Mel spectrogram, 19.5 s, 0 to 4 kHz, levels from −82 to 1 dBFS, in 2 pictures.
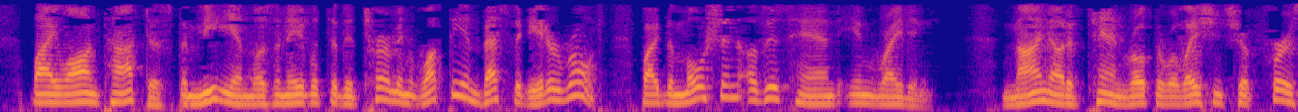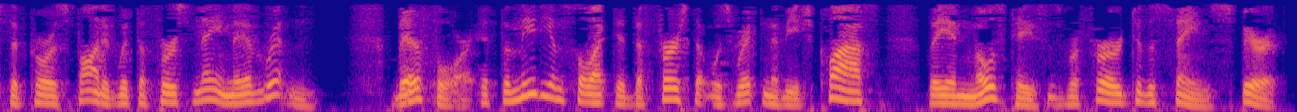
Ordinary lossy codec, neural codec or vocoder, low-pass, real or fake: MP3, 16 kbps; codec, 16 kHz, 0.5 kbps, FunCodec, trained on Chinese and English, 25 frames a second; 3.6 kHz; fake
